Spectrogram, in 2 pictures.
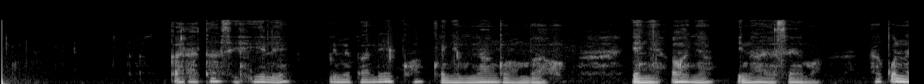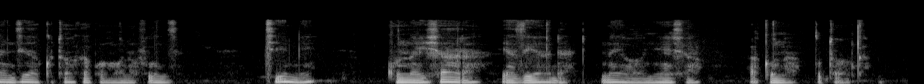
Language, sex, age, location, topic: Swahili, male, 25-35, Kisumu, education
